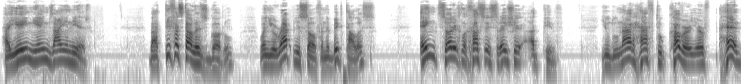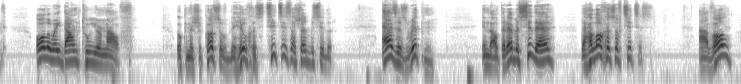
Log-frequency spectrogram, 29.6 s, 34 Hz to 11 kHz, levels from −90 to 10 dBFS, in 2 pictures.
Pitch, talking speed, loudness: 150 Hz, 105 wpm, -21 LUFS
